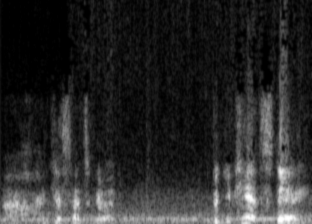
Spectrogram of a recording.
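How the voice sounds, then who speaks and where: A man's voice: deep voice, very animated, measured pace. A man playing an anonymous caller whose voice is altered by an electronic voice changer, urgent and pleading, heard over a phone line. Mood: frantic warning. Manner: urgent, pleading, swinging from hushed to shouting. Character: frantic anonymous male caller, warning desperately. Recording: noisy late-night phone call.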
